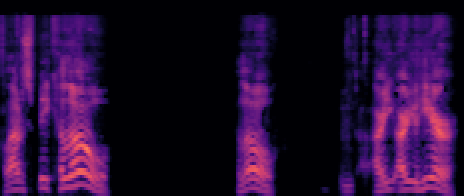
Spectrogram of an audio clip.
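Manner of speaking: ordinary talk, nothing marked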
